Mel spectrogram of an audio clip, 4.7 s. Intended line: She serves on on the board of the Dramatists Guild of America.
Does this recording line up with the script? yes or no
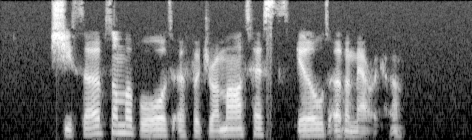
no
